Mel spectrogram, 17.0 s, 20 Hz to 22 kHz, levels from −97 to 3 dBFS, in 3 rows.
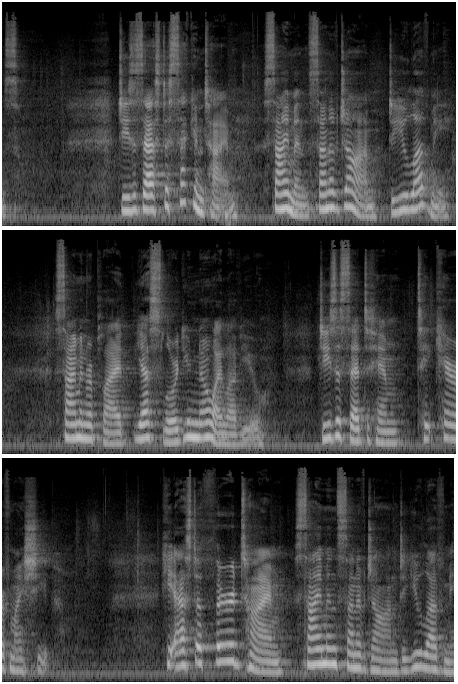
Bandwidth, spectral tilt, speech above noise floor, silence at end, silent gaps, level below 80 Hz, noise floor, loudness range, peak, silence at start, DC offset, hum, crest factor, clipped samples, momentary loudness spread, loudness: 19 kHz; -4.5 dB/octave; 27 dB; 0 s; none; -70 dBFS; -57 dBFS; 4 LU; -10 dBFS; 0 s; under 0.1%; none; 22 dB; under 0.1%; 14 LU; -31 LUFS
